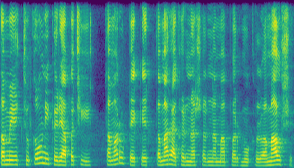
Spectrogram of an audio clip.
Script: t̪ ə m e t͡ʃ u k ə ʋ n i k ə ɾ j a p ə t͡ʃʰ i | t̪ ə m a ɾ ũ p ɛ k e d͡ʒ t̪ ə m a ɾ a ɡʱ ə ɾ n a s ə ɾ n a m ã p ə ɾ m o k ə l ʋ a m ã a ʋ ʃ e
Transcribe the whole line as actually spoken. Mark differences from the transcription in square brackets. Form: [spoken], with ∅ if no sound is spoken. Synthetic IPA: t̪ ə m e t͡ʃ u k ə ʋ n i k ə ɾ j a p ə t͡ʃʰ i | t̪ ə m a ɾ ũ p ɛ k e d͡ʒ t̪ ə m a ɾ a ɡʱ ə ɾ n a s ə ɾ n a m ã p ə ɾ m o k ə l ʋ a m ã a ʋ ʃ e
